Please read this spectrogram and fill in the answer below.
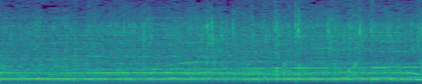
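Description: A live rock band's final chord ringing out, its bass notes dropping away about one and a half seconds in, as the crowd cheers and applauds.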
